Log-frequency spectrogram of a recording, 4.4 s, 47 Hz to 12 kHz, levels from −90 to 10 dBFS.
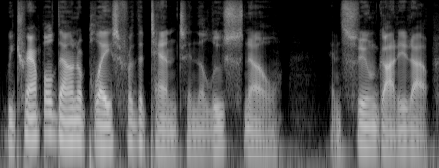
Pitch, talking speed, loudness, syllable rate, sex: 90 Hz, 230 wpm, -21 LUFS, 5.3 syllables/s, male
